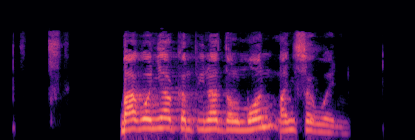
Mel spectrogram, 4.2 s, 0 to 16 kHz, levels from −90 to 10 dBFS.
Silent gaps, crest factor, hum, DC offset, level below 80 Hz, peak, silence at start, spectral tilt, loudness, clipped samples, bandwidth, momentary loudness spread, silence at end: 0.71-1.21 s; 18 dB; none; under 0.1%; -60 dBFS; -2 dBFS; 0.5 s; -5.5 dB/octave; -17 LUFS; under 0.1%; 7.8 kHz; 23 LU; 0.75 s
